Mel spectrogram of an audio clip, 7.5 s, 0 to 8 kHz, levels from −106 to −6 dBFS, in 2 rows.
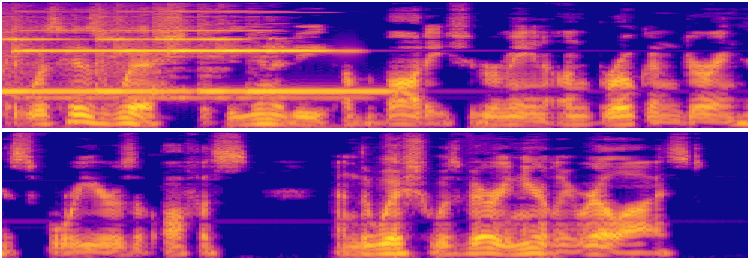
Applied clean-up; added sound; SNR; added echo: classical method Wiener filter.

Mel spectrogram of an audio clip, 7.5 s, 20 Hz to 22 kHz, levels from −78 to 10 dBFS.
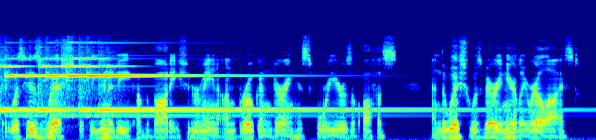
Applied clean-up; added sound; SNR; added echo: none; Bell / Doorbell; -3 dB; none.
